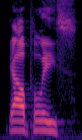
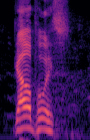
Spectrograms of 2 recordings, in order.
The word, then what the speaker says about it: Gallipolis: Gallipolis rhymes with call the police. Gallipolis.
